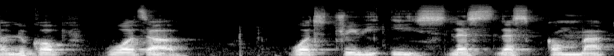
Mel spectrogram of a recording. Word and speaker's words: Trivy: the readme okay um 3v pronounced like three trigger V pronounced like Envy the comprehensive security scanner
